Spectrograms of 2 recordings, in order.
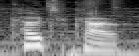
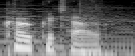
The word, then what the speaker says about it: Kotoko: Kotoko, not Kokoto.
